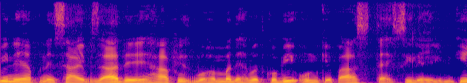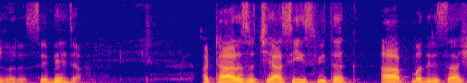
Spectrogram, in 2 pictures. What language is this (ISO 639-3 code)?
urd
